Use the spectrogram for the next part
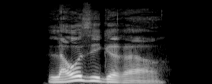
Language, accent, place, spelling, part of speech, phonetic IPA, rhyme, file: German, Germany, Berlin, lausigerer, adjective, [ˈlaʊ̯zɪɡəʁɐ], -aʊ̯zɪɡəʁɐ, De-lausigerer.ogg
- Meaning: inflection of lausig: 1. strong/mixed nominative masculine singular comparative degree 2. strong genitive/dative feminine singular comparative degree 3. strong genitive plural comparative degree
